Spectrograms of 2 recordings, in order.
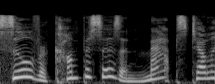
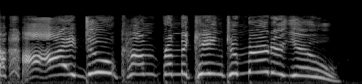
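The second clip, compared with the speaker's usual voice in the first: put-out, peeved, irritated, annoyed; 13 semitones higher than usual. The cobbler's son answers the dragon, annoyed. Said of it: "The cobbler's son was annoyed".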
